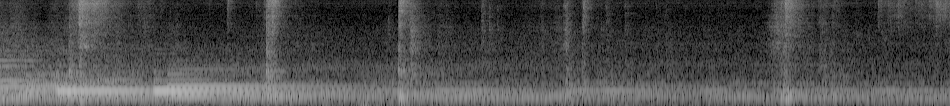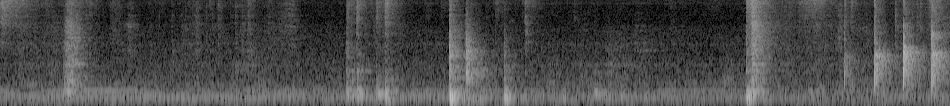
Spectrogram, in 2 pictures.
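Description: A piano plays sustained chords that ring and slowly fade.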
